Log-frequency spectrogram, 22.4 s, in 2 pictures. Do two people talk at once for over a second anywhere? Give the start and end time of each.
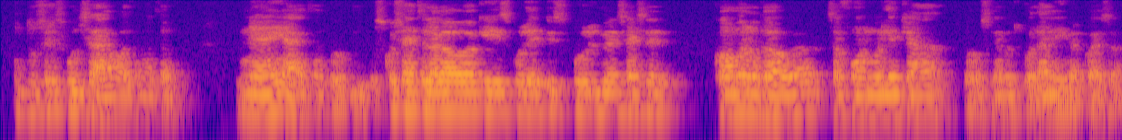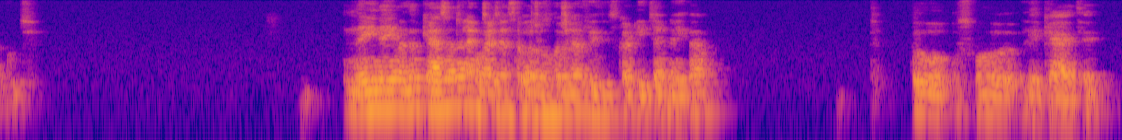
15.4-17.2

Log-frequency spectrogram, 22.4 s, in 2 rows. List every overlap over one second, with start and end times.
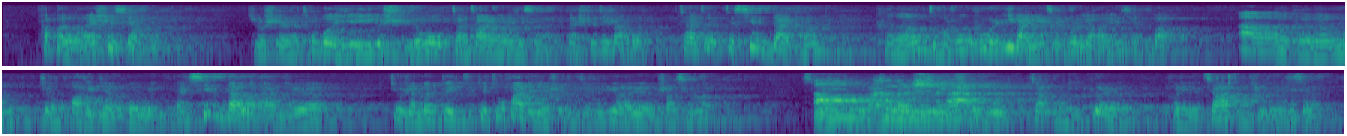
18.0-19.3

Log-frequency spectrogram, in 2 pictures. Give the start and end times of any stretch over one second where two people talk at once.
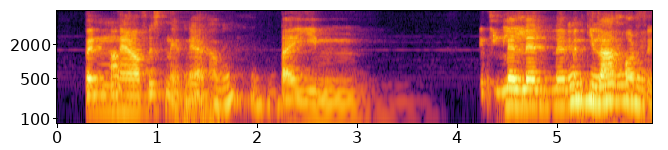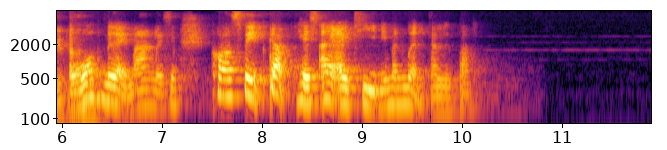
5.1-6.3

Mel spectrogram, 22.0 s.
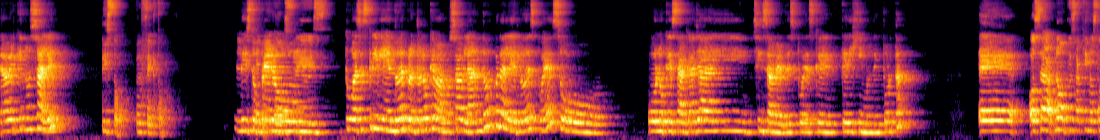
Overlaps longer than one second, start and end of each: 5.1-6.4

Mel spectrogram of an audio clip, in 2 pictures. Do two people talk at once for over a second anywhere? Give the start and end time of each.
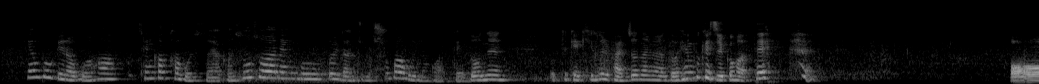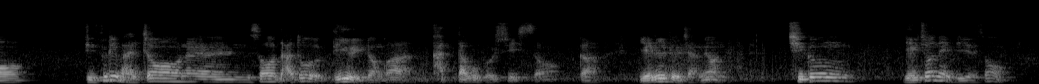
none

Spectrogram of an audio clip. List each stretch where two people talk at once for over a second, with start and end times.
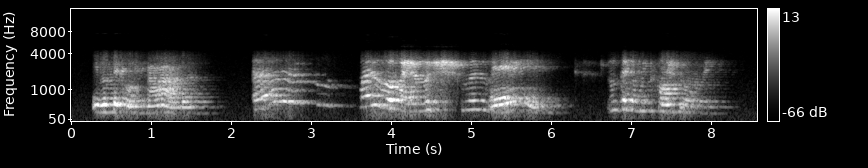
none

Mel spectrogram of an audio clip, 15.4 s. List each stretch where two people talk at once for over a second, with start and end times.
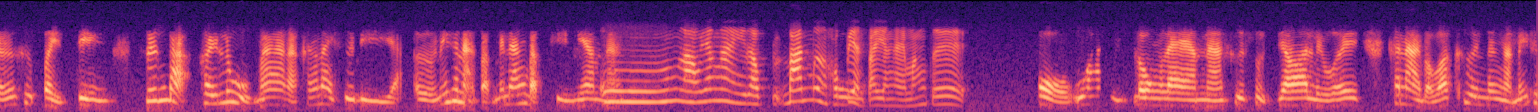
none

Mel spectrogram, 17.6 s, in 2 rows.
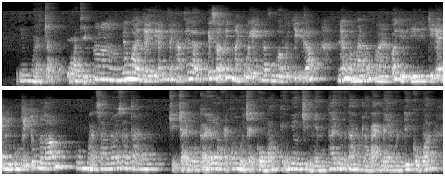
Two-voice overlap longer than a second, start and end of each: none

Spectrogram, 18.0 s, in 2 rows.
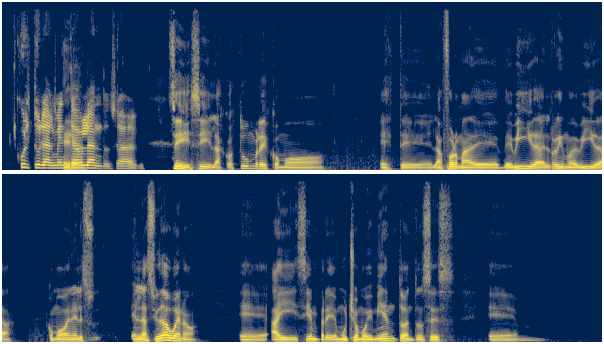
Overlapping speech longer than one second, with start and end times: none

